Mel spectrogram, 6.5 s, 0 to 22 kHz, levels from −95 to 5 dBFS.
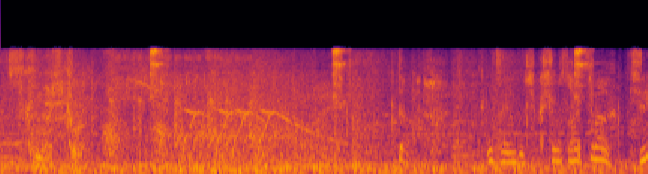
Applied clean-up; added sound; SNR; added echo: none; Tambourine; 1 dB; none.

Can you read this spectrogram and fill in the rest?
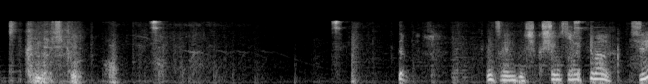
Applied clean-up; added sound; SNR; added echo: neural mask model RNNoise.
